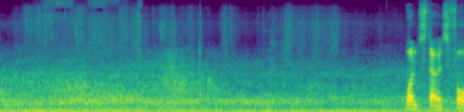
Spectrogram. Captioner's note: faint helicopter overhead sound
